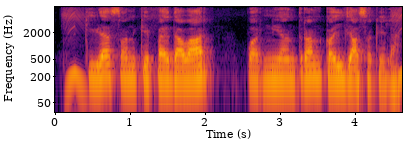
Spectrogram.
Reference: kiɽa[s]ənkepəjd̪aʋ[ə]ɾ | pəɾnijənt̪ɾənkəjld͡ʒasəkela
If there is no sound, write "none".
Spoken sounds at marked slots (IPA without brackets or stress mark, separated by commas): s, a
